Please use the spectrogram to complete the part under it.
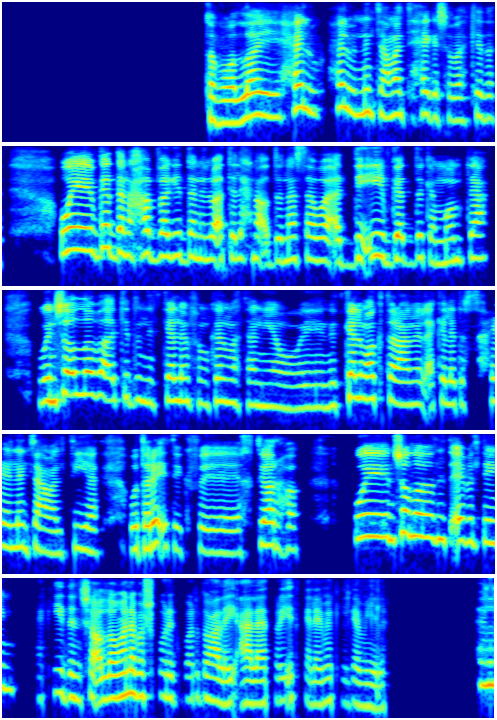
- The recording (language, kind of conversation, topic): Arabic, podcast, إزاي بتختار أكل صحي؟
- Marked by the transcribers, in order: none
